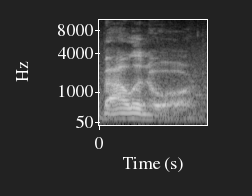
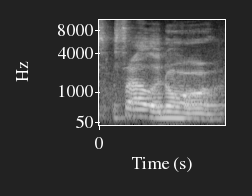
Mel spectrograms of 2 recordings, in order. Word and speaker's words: Balinor: Two of them surrendered peacefully, and they promised to be good and kindly and serve Balinor. Unfortunately, they mispronounced their name, Balinor's name, as Salinor, and they deserve to die.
